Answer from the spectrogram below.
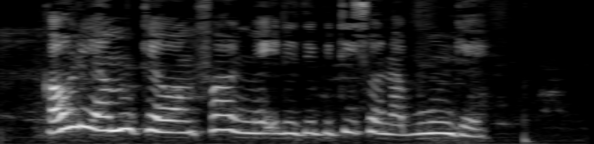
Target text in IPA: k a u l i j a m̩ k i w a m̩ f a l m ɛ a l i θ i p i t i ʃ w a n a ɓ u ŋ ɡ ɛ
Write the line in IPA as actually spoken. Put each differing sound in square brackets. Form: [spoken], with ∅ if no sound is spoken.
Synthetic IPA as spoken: k a u l i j a m̩ k [ɛ] w a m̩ f a l m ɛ [i] l i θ i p i t i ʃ w a n a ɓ u ŋ ɡ ɛ

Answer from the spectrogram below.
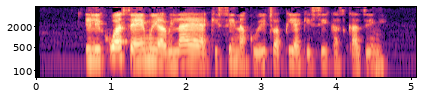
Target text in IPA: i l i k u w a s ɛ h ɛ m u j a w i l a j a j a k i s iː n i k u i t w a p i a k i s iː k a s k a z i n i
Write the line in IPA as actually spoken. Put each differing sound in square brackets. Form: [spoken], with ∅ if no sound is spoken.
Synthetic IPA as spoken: i l i k u w a s ɛ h ɛ m u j a w i l a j a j a k i s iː n [a] k u i t w a p i a k i s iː k a s k a z i n i

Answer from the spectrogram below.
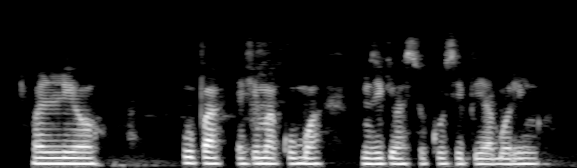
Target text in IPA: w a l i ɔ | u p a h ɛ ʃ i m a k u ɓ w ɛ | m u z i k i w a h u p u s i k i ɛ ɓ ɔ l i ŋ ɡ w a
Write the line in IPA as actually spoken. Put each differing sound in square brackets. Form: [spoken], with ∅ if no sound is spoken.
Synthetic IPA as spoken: w a l i ɔ | u p a h ɛ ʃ i m a k u ɓ w [a] | m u z i k i w a [s] u [k] u s i [p] i [a] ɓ ɔ l i ŋ ɡ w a

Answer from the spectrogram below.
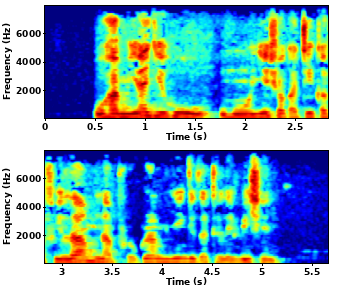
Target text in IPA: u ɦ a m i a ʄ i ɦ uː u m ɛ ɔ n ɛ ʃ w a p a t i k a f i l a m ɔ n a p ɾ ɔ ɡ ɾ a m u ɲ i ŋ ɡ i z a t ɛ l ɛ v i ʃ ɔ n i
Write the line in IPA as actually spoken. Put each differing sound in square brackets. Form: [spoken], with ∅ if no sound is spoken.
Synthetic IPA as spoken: u ɦ a m i a ʄ i ɦ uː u m ɛ ɔ [ɲ] ɛ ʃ w a [k] a t i k a f i l a m [u] n a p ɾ ɔ ɡ ɾ a m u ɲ i ŋ ɡ i z a t ɛ l ɛ v i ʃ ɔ n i

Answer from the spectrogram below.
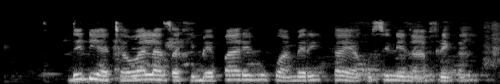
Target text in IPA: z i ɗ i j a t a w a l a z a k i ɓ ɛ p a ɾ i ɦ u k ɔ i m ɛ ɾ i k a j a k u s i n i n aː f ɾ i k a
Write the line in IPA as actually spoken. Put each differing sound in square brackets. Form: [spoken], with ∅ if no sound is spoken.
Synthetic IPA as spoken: [ð] i ɗ i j a t a w a l a z a k i ɓ ɛ p a ɾ i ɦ u k ɔ [a] m ɛ ɾ i k a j a k u s i n i n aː f ɾ i k a

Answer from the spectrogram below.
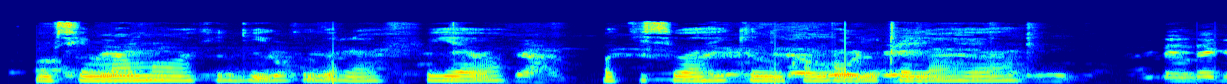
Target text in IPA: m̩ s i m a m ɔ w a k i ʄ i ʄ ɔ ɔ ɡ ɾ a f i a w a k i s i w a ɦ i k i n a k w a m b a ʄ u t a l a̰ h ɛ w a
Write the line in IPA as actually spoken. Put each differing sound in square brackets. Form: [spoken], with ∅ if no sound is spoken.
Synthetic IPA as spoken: m̩ s i m a m ɔ w a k i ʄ i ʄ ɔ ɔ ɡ ɾ a f i a w a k i s i w a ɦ i k i n [i] k w a m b a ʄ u t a l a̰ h ɛ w a

